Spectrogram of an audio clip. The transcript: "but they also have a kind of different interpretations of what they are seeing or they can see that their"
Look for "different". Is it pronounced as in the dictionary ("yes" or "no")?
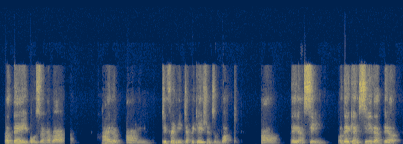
yes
